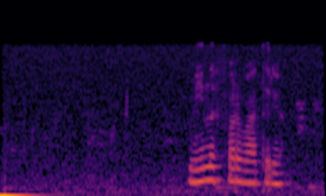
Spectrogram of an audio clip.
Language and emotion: Russian, neutral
